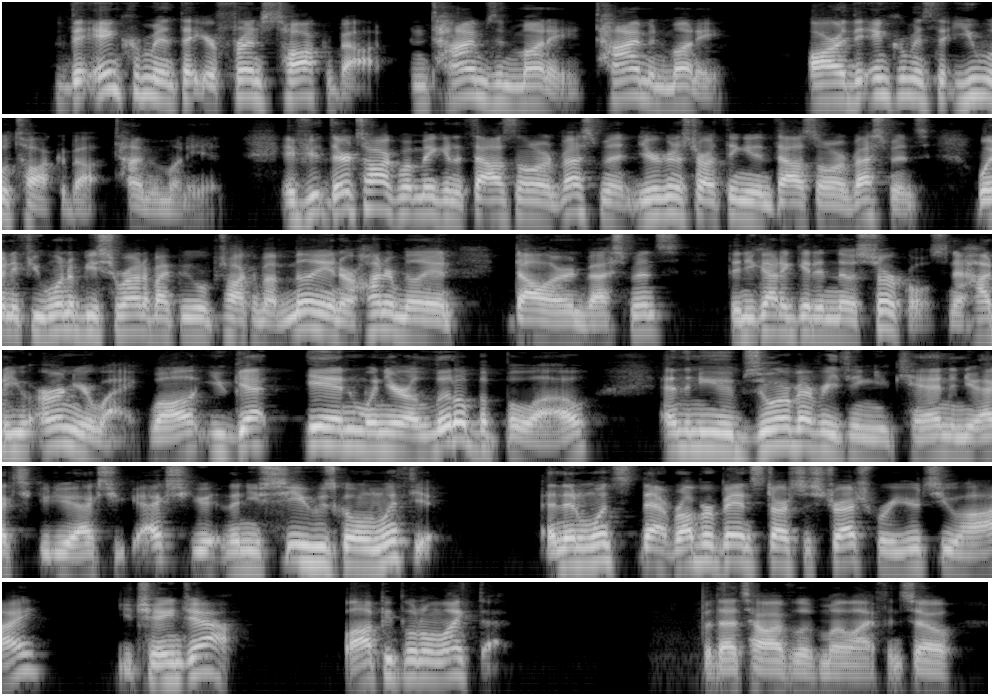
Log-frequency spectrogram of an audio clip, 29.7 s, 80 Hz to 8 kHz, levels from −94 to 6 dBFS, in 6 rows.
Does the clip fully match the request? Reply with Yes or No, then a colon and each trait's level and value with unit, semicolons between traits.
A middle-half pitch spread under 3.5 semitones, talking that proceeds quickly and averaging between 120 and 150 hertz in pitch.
No: average, 4.0 semitones; fast, 280 wpm; medium, 140 Hz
